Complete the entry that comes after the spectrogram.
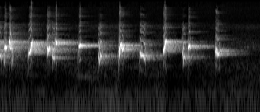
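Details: Sooty-headed bulbul 'ropel' song used as a lure: a handful of loud, ringing whistled notes, some doubled, ending in a falling slur, over a faint low murmur.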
